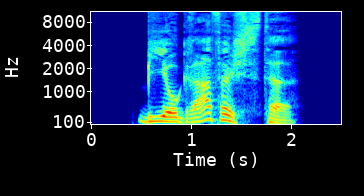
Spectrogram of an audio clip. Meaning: inflection of biographisch: 1. strong/mixed nominative/accusative feminine singular superlative degree 2. strong nominative/accusative plural superlative degree
- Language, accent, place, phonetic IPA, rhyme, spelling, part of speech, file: German, Germany, Berlin, [bioˈɡʁaːfɪʃstə], -aːfɪʃstə, biographischste, adjective, De-biographischste.ogg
